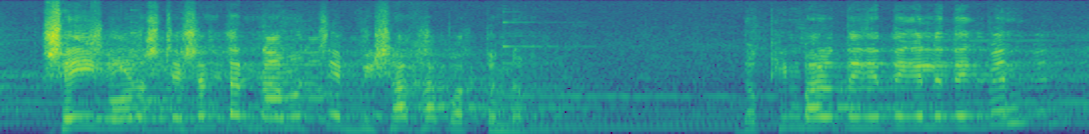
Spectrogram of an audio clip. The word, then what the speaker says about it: বিশাখাপত্তনম: যেযে বড় স্টেশনটা নামতে হয় সেই বড় স্টেশনটার নাম হচ্ছে বিশাখাপত্তনম।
